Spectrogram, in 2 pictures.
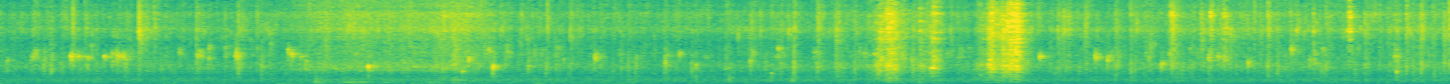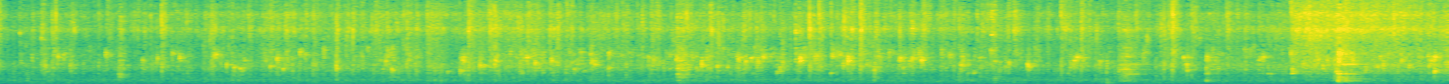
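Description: Battered enoki mushrooms frying in shallow oil in a stainless steel wok: a steady crackling sizzle, with metal tongs and a spatula clinking and scraping against the wok now and then, loudest about nine to ten seconds in and near the end.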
